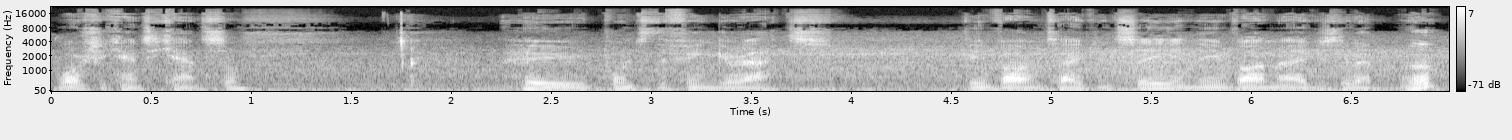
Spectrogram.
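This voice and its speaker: A man's voice: low-pitched, steady tone, fairly quick, background noise. A man giving a casual spoken account as a local parish councillor, rambling and restarting phrases as he tells the story with some exasperation.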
